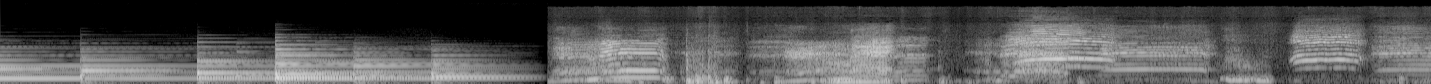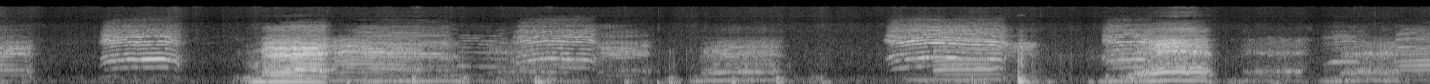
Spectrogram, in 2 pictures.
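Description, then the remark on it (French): Sheep and lambs bleat over and over in a sheepfold, where most of the flock has been brought in during days of rain and a ewe has just had her first lamb, a male. The calls are loud and wavering at mixed pitches, some high and thin, others lower, overlapping almost continuously after a short steady opening tone. “Et donc elle a fait son petit agneau, un joli mâle.”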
